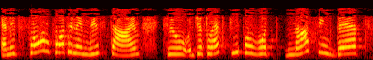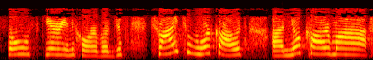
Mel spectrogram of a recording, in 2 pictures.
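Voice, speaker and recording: A woman with a Russian accent, native speaker of Russian, calls in to a radio show in halting English, choked with emotion and laughing nervously. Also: very high-pitched. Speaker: radio call-in listener. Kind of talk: phone call to a radio show. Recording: muffled phone line on radio.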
